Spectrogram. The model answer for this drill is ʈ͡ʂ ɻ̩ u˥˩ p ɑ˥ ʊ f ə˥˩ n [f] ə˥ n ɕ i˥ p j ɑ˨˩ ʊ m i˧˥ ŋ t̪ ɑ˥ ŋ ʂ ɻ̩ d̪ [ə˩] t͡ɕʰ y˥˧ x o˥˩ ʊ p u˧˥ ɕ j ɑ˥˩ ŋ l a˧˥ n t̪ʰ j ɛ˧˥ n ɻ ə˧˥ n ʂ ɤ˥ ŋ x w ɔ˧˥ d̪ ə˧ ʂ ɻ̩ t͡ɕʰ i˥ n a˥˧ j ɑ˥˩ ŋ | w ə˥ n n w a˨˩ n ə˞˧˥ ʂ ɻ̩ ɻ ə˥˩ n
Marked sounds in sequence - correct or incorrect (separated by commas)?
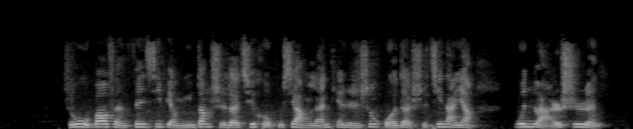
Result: correct, incorrect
